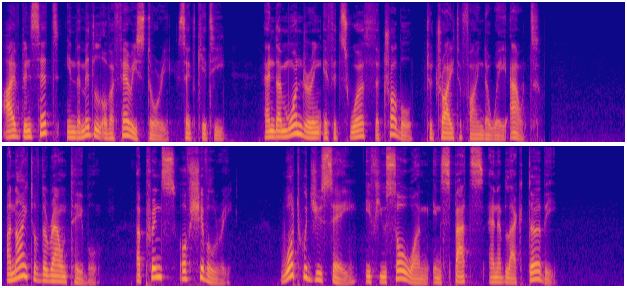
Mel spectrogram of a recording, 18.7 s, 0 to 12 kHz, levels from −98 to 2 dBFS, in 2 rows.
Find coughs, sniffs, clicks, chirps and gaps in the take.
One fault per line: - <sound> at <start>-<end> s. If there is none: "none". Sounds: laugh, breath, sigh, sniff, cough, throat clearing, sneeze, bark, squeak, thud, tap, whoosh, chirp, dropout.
none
